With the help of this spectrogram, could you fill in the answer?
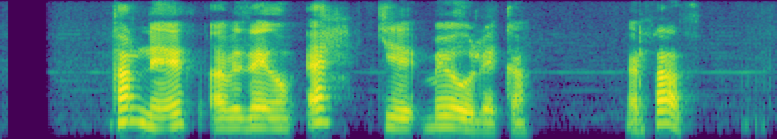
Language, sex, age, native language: Icelandic, female, 40-49, Icelandic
